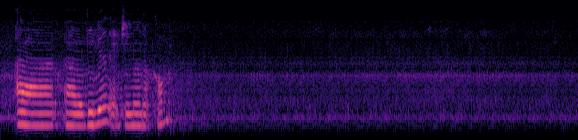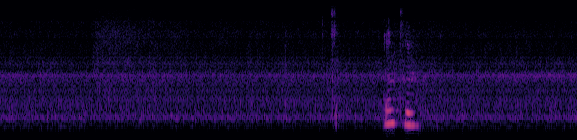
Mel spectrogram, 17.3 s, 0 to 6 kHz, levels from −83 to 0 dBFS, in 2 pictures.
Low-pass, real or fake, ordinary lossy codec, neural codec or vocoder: 5.4 kHz; fake; none; codec, 16 kHz, 8 kbps, FunCodec, trained on LibriTTS, 25 frames a second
